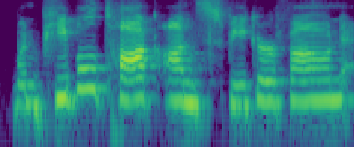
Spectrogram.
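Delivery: normal talking voice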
